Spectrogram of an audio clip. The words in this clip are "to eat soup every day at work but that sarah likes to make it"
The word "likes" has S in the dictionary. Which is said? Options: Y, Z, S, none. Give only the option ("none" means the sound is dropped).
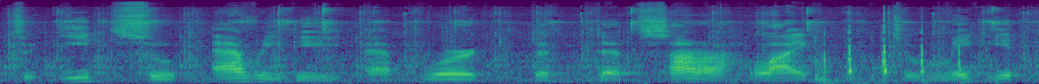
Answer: none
